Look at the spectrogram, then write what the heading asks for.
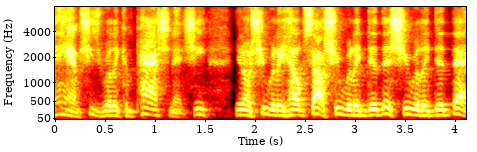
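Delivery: ordinary delivery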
